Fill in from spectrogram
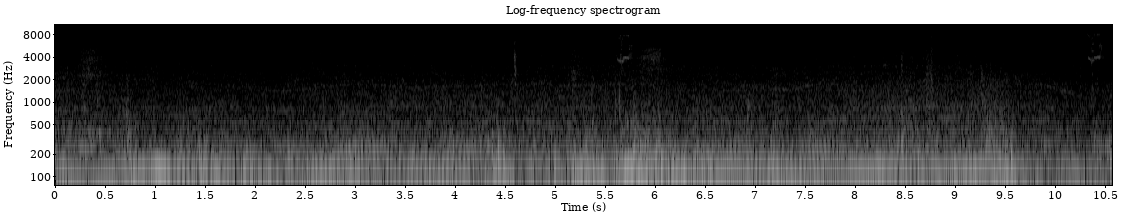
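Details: A steady low engine rumble from an idling vehicle, with faint clicks and knocks and no animal calls.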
